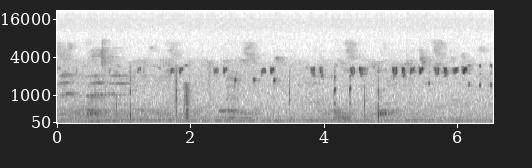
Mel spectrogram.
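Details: A female quail gives thin, high chirps, sparse and quiet at first, then quickening into a faster, louder run of repeated notes, over a rustling rural background.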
